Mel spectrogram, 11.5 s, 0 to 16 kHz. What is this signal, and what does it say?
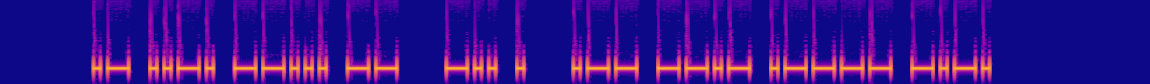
Morse code, heard as a keyed tone, about 17 wpm, 700 Hz. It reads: AF7M DE WQ1C
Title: USA Callsign DE Callsign - 4 Characters - 17wpm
